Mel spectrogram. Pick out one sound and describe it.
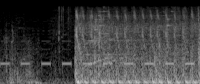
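An energy weapon fires with a buzzing zap.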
